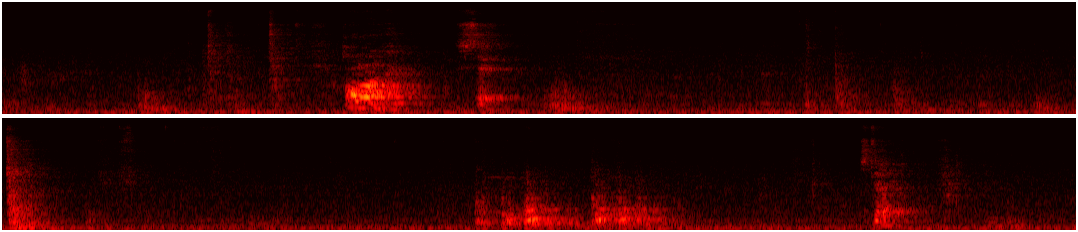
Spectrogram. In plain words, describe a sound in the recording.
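Men speak in short bursts, heard from a distance in a large room.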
